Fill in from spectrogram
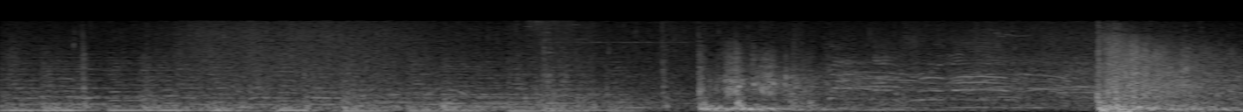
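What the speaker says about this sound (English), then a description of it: "Why is he shooting at us?" Cannon fire booms at a ship in Assassin's Creed III, heavy blasts landing over a rumbling, stormy background with a sharp, loud burst near the end.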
